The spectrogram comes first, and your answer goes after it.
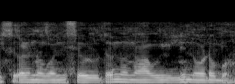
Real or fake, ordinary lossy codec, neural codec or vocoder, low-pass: fake; none; codec, 16 kHz, 4 kbps, FreqCodec, larger model; none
